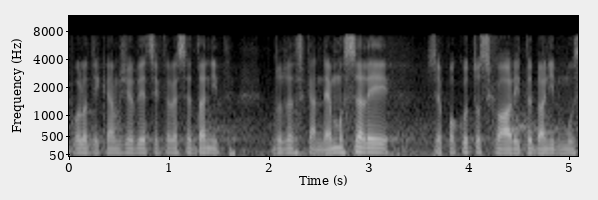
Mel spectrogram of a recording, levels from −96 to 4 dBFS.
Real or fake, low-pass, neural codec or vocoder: fake; 7.2 kHz; codec, 16 kHz, 0.9 kbps, LongCat-Audio-Codec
